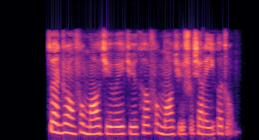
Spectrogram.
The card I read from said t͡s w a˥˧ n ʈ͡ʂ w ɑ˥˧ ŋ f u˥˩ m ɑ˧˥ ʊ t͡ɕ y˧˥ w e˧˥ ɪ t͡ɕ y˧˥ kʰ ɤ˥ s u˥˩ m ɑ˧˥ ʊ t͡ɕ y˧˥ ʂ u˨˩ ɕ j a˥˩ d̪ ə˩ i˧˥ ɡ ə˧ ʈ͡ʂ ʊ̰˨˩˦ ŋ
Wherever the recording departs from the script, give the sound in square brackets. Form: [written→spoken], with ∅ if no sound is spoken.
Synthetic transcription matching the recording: t͡s w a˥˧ n ʈ͡ʂ w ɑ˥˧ ŋ f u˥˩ m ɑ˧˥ ʊ t͡ɕ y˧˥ w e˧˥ ɪ t͡ɕ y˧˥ kʰ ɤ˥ [s→f] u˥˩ m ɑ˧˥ ʊ t͡ɕ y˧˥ ʂ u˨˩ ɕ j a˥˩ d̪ ə˩ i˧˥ ɡ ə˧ ʈ͡ʂ ʊ̰˨˩˦ ŋ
